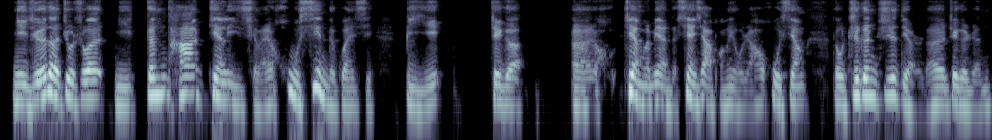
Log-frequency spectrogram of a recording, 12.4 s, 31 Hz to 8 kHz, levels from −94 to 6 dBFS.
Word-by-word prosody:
你 145 -2 -1
觉 150 +7 +5
得 190 -5 +9
就 170 +3 +2
是 135 - -8
说 165 0 +5
你 125 -2 -7
跟 185 +1 +4
他 195 +2 +3
建 180 -5 +2
立 140 -4 -8
起 115 0 -9
来 110 +3 -10
互 155 - -2
信 185 - +2
的 115 - -8
关 120 +2 -8
系， 110 0 -14 0.4
比 125 +2 -8 0.6
这 145 - 0
个， 125 -1 -4 0.6
呃， 120 -1 -7
后 - - -20
见 210 -9 +7
了 130 -1 -6
面 130 -3 -4
的 105 - -18
线 160 - +1
下 125 - -3
朋 120 +2 -12
友， 115 -3 -13
然 110 -1 -19
后 125 0 -11
互 140 -5 -6
相 130 +3 -5 0.3
都 130 -1 -2
知 175 +9 +2
根 175 -2 +4
知 180 +4 -1
底 140 -5 -5
儿 95 -4 -11
的 125 +5 -5
这 130 +2 -1
个 115 -1 -4
人， 110 +2 -15
130 Hz, 220 characters per minute, -23 LUFS, 120-165 Hz, 0.6 s, 得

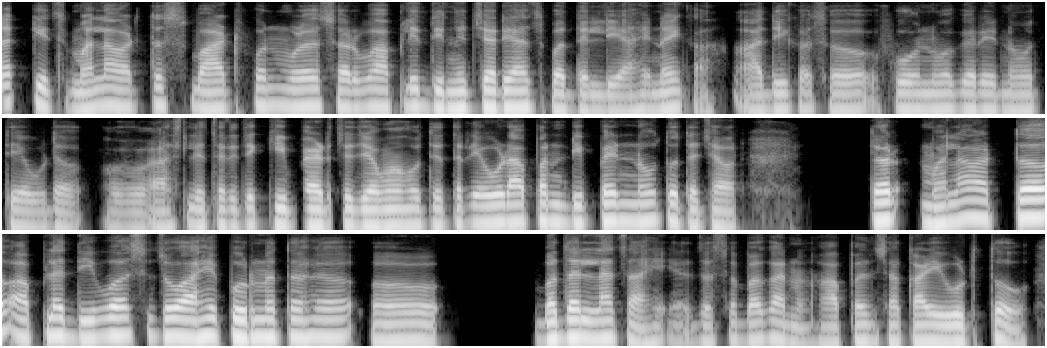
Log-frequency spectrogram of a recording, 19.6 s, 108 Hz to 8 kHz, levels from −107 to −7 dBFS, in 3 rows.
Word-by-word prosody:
नक्कीच, 155 -4 -2
मला 130 +4 0
वाटतं 135 +2 -3
स्मार्टफोनमुळं 140 +2 -1
सर्व 135 -1 -2
आपली 140 +1 -2
दिनचर्याच 130 +1 +2
बदलली 115 -1 -1
आहे, 110 +2 -3
नाही 125 +3 0
का? 115 -4 -9 0.3
आधी 115 +2 -2
कसं 120 0 -4
फोन 120 -1 -1
वगैरे 120 0 -2
नव्हते 115 0 -5
एवढं. 110 -1 -4 0.2
अ, 110 - -10 0.3
असले 120 +3 -3
तरी 120 -1 -2
ते 125 - 0
कीपॅडचे 120 0 +1
जेव्हा 120 0 +3
होते, 125 0 -1
तर 130 - -3
एवढं 140 +1 +4
आपण 145 0 +1
डिपेंड 150 +2 +2
नव्हतो 150 0 +1
त्याच्यावर. 115 -2 -1 0.9
तर 160 +1 +7 0.2
मला 145 +5 +2
वाटतं 175 +2 +5
आपला 160 +2 +2
दिवस 155 +2 +2
जो 155 - +6
आहे 150 +1 +5
पूर्णतः 150 0 +3 0.2
अ, 130 -3 -1 0.7
बदललाच 145 0 +4
आहे. 115 -1 -2 0.2
जसं 120 +2 -6
बघा 135 +2 -1
ना, 115 -4 -5 0.2
आपण 125 +2 -3
सकाळी 120 0 +1
उठतो, 120 -1 0
130 Hz, 145 wpm, -23 LUFS, 120-145 Hz, 0.9 s, तर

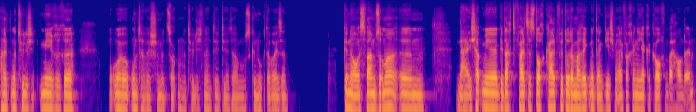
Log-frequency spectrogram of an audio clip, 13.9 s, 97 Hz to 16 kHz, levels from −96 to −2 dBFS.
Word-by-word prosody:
halt 115 -2 -2
natürlich 110 0 -4
mehrere, 110 -1 +1 0.7
äh, - - -9
Unterwäsche 105 -3 -2
mit 95 -1 -8
Socken 100 -1 -9
natürlich, 95 0 -13
ne? 100 -1 -7
D 100 -1 -12
d 95 +1 -11
da 100 +1 -9
muss 100 +1 -9
genug 100 0 -9
dabei 95 -1 -5
sein. 100 0 -9 1.1
Genau, 115 -4 +4
es 105 0 +1
war 120 - +7
im 115 -1 +1
Sommer. 120 +2 +3
Ähm, 110 -1 0 0.6
na, 105 +1 -1
ich 110 - +3
habe - - +3
mir 120 -1 +6
gedacht, 115 0 +2
falls 115 0 +3
es 115 -1 0
doch 115 - +4
kalt 120 0 +2
wird 120 - -1
oder 115 -1 +6
mal 110 -1 +3
regnet, 115 -1 0
dann 100 0 -2
gehe 110 - -3
ich 110 - -6
mir - - -4
einfach 105 +1 -5
eine 110 -1 -2
Jacke 105 +1 -3
kaufen 110 +1 -1
bei 105 - 0
H&M 105 +3 -4
110 Hz, 195 wpm, -29 LUFS, 105-115 Hz, 1.1 s, war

